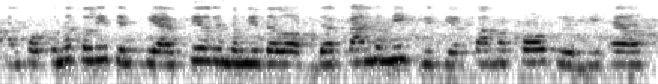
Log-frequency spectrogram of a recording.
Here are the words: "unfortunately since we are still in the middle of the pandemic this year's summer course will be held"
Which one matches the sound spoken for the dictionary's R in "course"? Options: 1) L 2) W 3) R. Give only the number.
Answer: 1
